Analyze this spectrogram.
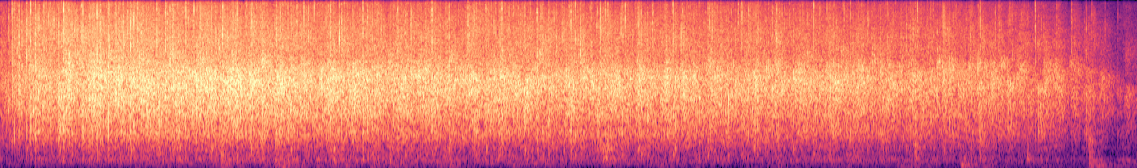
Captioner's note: applause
